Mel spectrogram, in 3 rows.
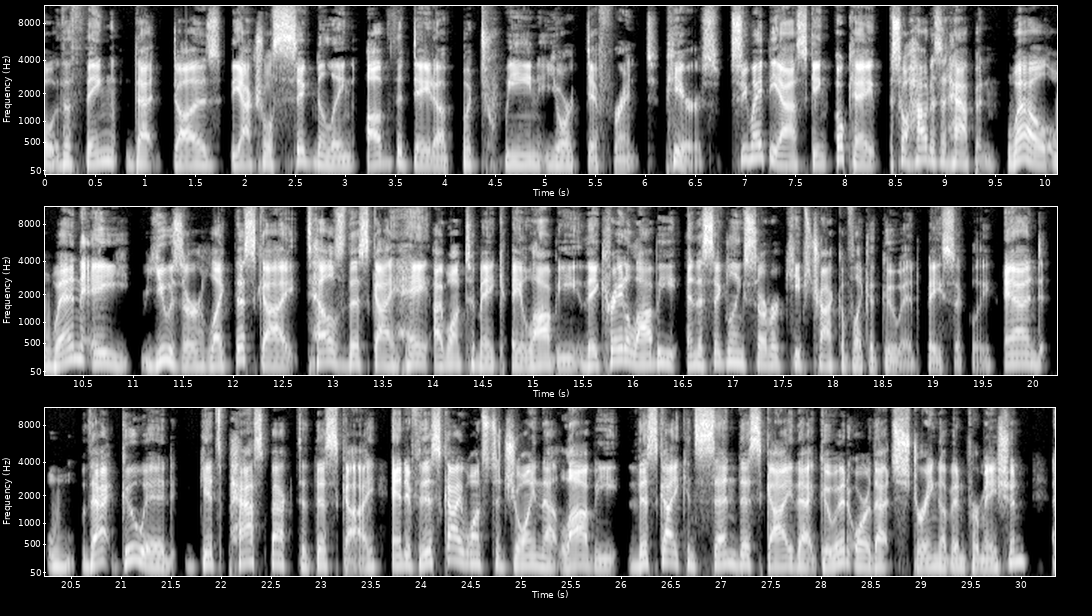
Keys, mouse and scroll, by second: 6.8 click, 6.8 scroll, 11.2 click, 13.3 click, 24.0 click, 26.1 click, 27.1 click.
